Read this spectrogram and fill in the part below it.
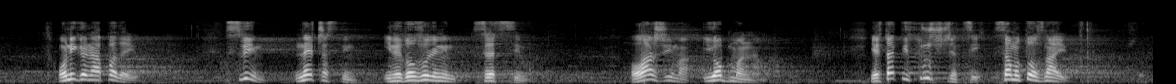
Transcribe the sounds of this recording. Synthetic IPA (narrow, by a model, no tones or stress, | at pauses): o̞niɡanapad̪ajṵ | sʋim | ne̞t͡ʃasnim | ine̞d̪o̞zʋoʎe̞nimsɾet̪st̪vima̰ | lˠaʒimaiobmana̰ma | je̞ɾt̪akʋist̪ɾut͡ʃɲat̪sisamo̞t̪o̞ːznajṵ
